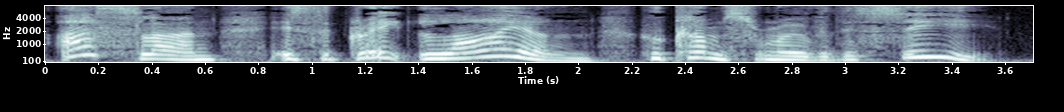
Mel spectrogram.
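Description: An eager, timid little prince chatters in a high, wide-ranging voice, put on by a woman reading aloud. The sound is close and dry, with no room around it. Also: very animated, a little slow, slightly rough, dry recording, exaggerated voice. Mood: eager babbling.

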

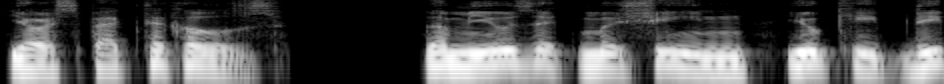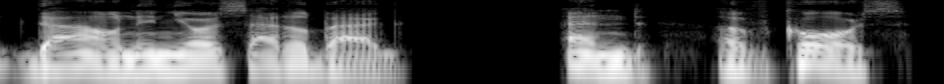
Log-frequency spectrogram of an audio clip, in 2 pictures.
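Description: A man's voice: medium pitch, a little slow, no room sound, pitched above the performer's own voice, natural voice. A man voicing a complacent, prissy male servant robot in an audiobook, with smug solicitude and silky menace. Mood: silky needling.

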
